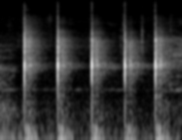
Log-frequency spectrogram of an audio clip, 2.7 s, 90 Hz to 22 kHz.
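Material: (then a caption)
Rock. Five sharp taps on a cave rock face, each a short bright ping around 1.8 kHz over a low thud, at a spot chosen for a first bolt. The rock here sounds solid, much better than an earlier spot that sounded hollow.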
